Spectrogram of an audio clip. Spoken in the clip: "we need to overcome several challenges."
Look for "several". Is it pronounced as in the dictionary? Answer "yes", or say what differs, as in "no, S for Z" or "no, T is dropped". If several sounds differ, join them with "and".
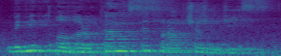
no, F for V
